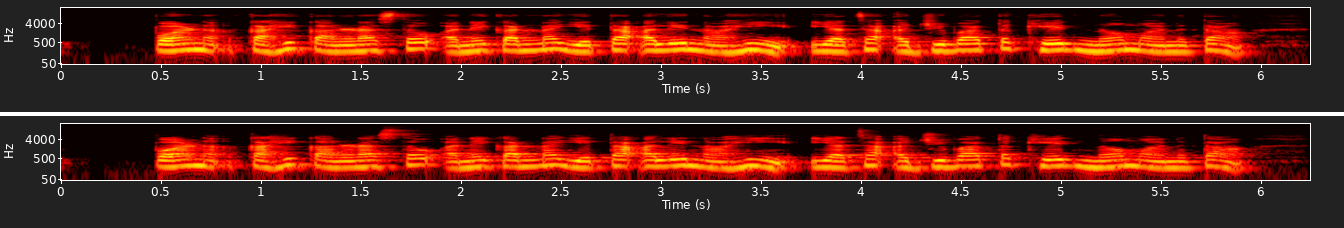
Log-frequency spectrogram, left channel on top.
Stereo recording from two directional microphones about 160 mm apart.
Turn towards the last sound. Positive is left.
turn(degrees=15)  # may be behind; listen again after turning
